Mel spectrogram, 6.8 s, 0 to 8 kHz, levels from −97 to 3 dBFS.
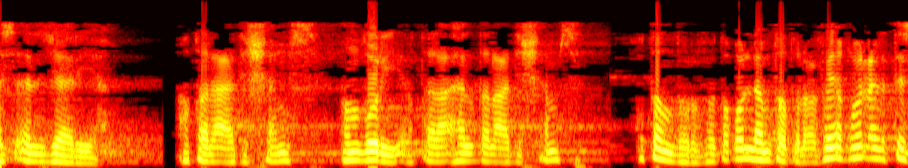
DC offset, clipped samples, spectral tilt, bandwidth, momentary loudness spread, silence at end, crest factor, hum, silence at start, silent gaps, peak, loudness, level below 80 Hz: under 0.1%; 0.2%; -9 dB/octave; 6.4 kHz; 11 LU; 0 s; 16 dB; none; 0 s; none; 0 dBFS; -16 LUFS; -52 dBFS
